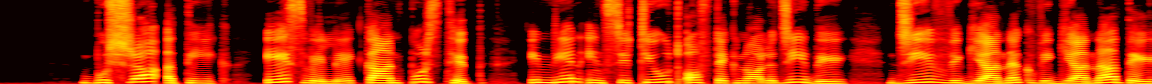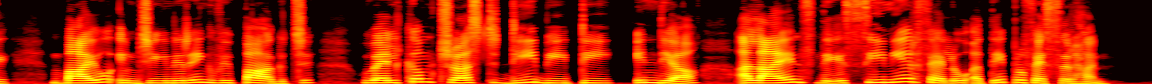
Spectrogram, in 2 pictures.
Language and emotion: Punjabi, neutral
